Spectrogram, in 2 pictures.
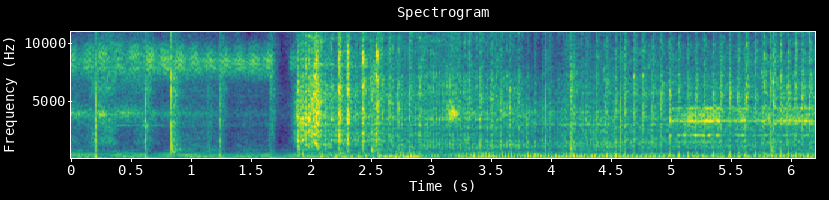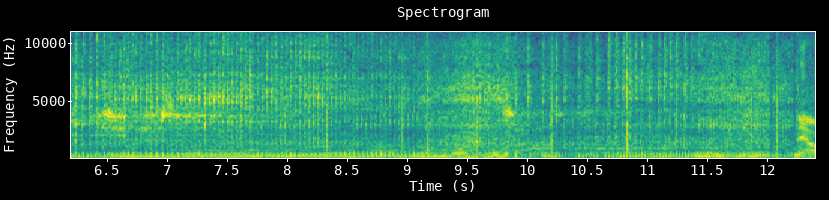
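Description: An enduro dirt bike engine revs hard on a slippery, low-traction run-up, starting with a few sputtering pops before rising into loud, continuous, fluctuating revving up close.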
